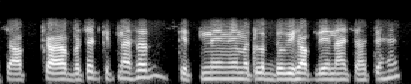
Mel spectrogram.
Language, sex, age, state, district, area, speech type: Urdu, male, 18-30, Uttar Pradesh, Saharanpur, urban, conversation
